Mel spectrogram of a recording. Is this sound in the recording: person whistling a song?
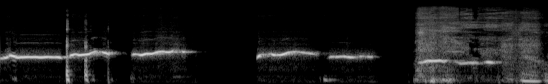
yes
